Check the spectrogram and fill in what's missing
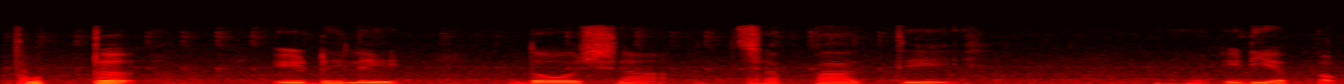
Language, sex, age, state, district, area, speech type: Malayalam, female, 30-45, Kerala, Idukki, rural, spontaneous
